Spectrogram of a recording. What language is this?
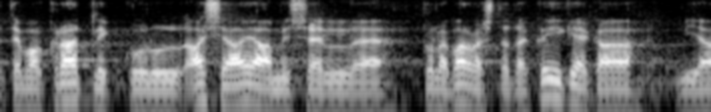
Estonian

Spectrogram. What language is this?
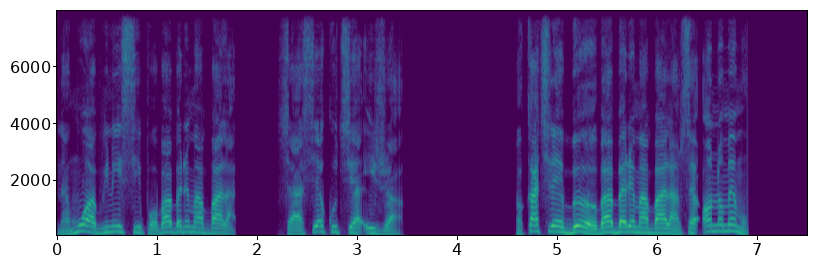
Akan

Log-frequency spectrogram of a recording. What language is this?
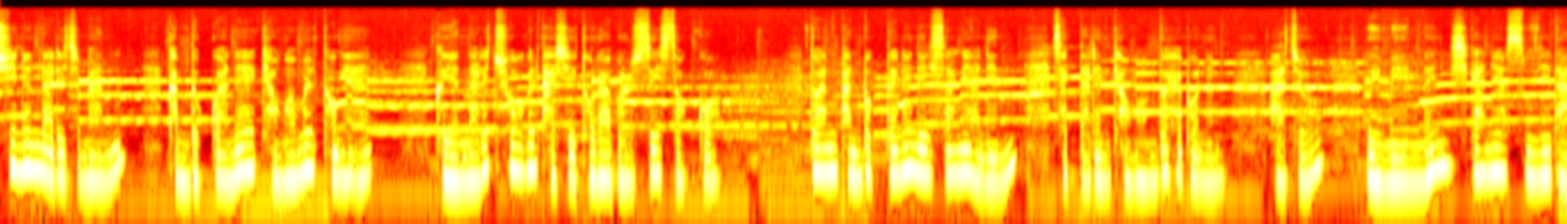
Korean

